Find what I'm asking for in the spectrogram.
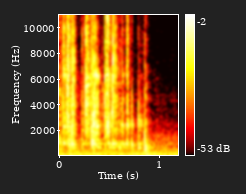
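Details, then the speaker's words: Razer mouse: quick run of sharp clicks, then the button goes silent, clicks twice and stops; physical switch clicking only intermittently. "see that's the sound of a click oh now the clicking is so it like clicks twice and then it just stops"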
